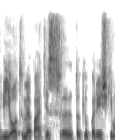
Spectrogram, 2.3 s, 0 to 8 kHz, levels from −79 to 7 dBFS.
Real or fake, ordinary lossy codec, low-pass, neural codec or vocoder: real; MP3, 48 kbps; 7.2 kHz; none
